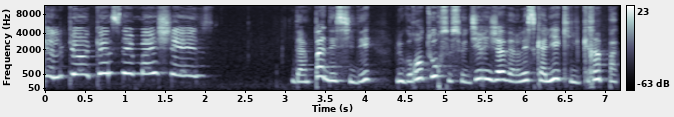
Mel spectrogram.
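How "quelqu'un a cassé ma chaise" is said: much higher whimpering little bear; whiny baby bear near tears; pleurnicher. A narrator's reading. (petit ours qui pleurniche d'une voix aiguë)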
